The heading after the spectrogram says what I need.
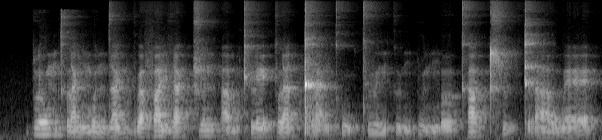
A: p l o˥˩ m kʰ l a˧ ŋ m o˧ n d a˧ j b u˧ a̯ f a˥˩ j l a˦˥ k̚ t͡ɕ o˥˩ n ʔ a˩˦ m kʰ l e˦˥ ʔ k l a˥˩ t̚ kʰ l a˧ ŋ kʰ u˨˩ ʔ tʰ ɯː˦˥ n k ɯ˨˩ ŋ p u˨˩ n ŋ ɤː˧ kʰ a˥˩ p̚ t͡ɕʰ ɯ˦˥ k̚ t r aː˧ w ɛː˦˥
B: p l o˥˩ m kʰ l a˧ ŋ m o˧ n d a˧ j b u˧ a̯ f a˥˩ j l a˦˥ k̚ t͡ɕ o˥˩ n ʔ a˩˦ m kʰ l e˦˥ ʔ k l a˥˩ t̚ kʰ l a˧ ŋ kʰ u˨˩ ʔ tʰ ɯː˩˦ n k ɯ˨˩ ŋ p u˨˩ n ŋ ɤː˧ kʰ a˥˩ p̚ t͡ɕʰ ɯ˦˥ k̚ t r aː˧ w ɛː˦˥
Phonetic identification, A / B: A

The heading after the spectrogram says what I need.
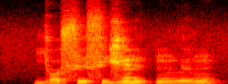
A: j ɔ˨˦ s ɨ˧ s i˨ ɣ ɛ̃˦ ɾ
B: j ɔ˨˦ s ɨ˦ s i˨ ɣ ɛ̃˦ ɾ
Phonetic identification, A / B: B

